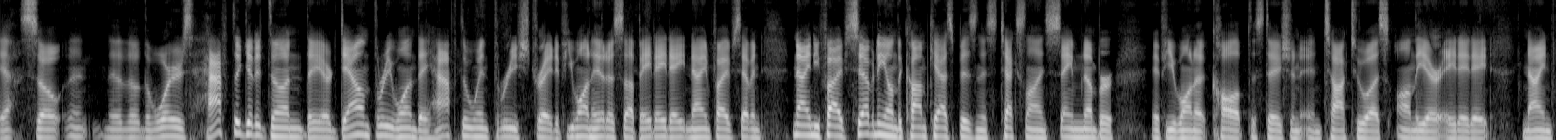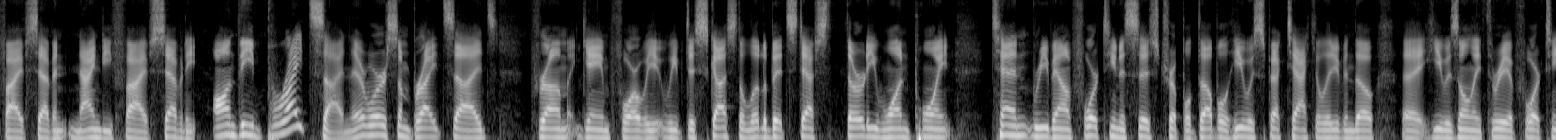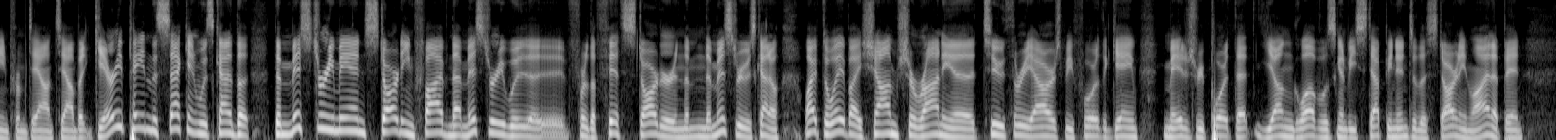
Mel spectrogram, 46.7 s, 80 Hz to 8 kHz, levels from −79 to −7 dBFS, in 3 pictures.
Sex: male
